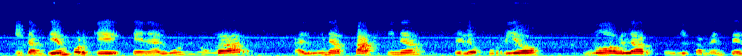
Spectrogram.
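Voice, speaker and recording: A woman's very slow speech in a Rioplatense accent, with ordinary pitch variation over noticeable background noise. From Argentina, Buenos Aires. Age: 20s. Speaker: asexual activist. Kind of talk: casual panel discussion.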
